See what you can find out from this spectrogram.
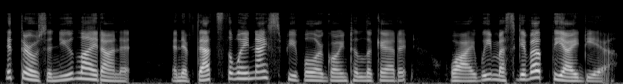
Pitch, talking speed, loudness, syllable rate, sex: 200 Hz, 260 wpm, -19 LUFS, 5.6 syllables/s, female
